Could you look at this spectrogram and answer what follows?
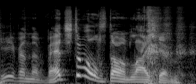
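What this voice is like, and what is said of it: Imitates another person's voice. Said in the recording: “my terrible Frank Oz impression”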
